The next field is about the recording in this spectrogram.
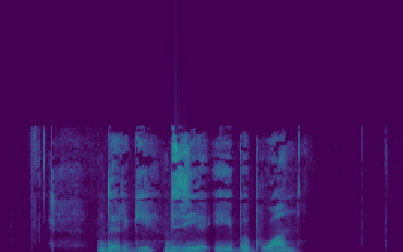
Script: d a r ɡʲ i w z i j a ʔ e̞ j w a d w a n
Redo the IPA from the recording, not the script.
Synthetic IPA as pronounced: d a r ɡʲ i b z i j a ʔ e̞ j b a b w a n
